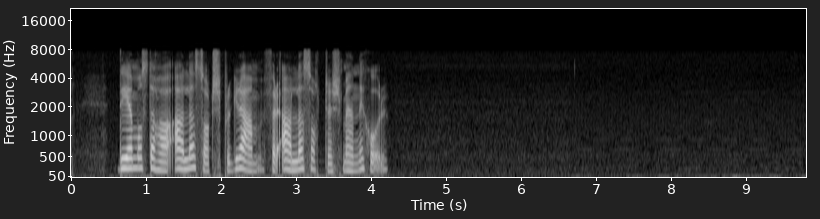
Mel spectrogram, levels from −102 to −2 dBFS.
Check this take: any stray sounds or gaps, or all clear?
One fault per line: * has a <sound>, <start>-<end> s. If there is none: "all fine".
all fine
